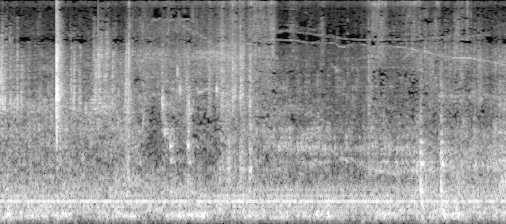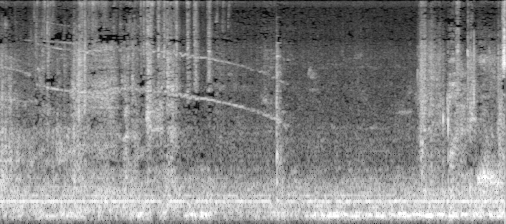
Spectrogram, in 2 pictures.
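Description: Faint sizzling and crackling of hot oil as a sheet of dried wheat-flour churro duro fries in a frying pan, with light clicks of a metal spatula against the pan, one sharper about a second in. A steady low hum runs underneath.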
